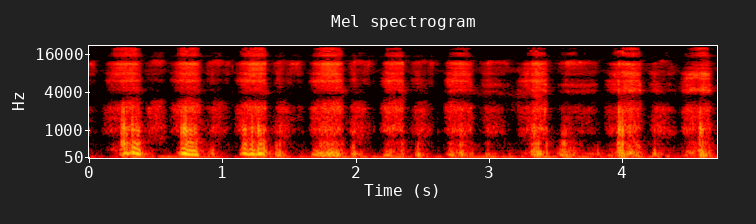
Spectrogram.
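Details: Spaghetti, a two-month-old female Olde English Bulldogge puppy with an exotic blue merle tri coat, snoring while asleep: quick, rough, low-pitched breaths that snort and wheeze about twice a second, each one a short puffing burst.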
